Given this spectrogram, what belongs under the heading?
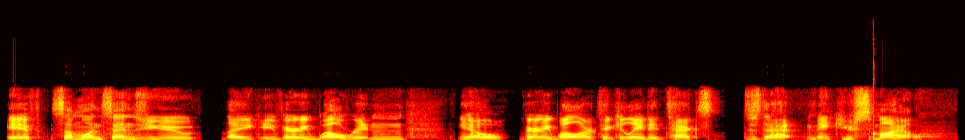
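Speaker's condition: No condition

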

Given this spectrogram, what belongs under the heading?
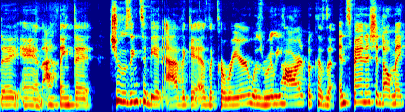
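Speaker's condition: No condition

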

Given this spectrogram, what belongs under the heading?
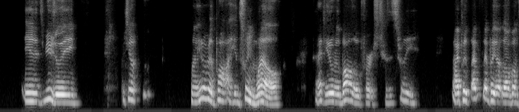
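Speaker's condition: Parkinson's disease; speech affected by Parkinson's and DBS surgery

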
